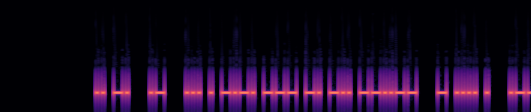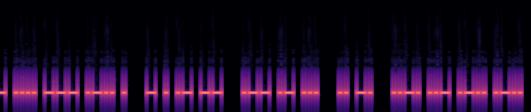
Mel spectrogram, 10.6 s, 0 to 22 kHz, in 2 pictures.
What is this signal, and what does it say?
Morse code, heard as a keyed tone, about 40 wpm, 700 Hz. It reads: IN A SECOND, THE WHOLE TEAM WAS IN FULL
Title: Sentences from Top 1500 Words 40wpm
